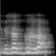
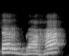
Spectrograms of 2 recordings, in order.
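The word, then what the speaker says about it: विसर्गः: You cannot say Visarga. It has to be Visargaha, Visargaha, Visargehe, Visargoho, something like that. But you cannot have Visarguha.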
